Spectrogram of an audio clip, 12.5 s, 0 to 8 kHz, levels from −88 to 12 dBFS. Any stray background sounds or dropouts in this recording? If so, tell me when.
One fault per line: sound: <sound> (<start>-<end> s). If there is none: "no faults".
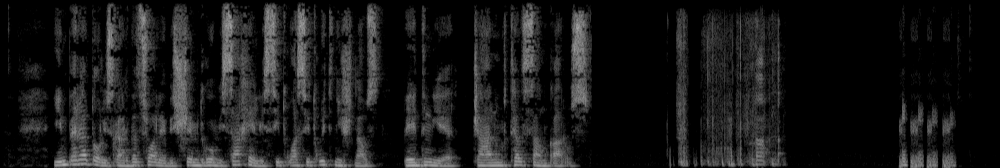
sound: laugh (8.3-9.9 s)
sound: laugh (11.2-12.0 s)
